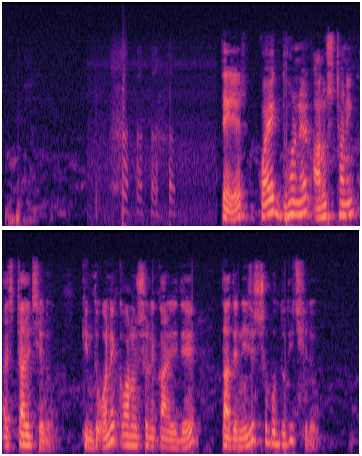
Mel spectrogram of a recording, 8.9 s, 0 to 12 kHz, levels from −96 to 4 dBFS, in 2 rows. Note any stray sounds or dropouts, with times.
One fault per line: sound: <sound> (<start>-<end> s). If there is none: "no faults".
sound: laugh (1.2-2.2 s)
